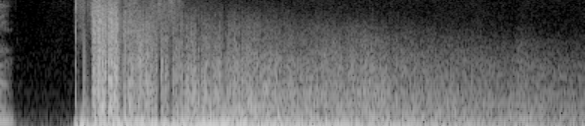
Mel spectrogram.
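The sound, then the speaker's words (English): A monster's head explodes in a sudden, loud booming blast after a moment of near silence. A long, rumbling decay follows and slowly fades. “The Arachnavoltron's head literally exploded from all the cringe.”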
